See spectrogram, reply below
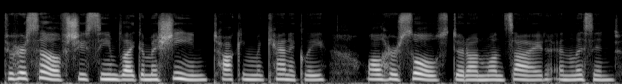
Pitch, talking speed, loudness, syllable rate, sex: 225 Hz, 175 wpm, -17 LUFS, 5.4 syllables/s, female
